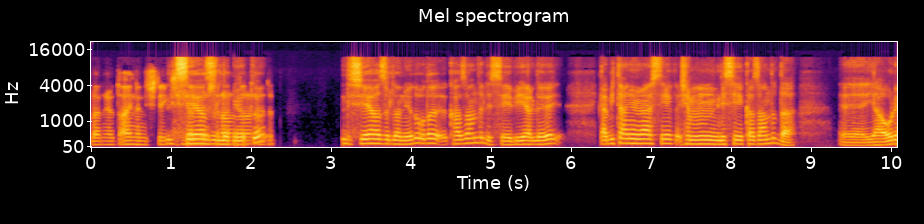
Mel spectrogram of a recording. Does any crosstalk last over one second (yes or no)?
yes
